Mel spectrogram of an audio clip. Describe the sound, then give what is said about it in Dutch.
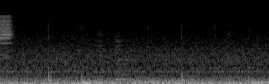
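A car engine's cooling fan runs loudly and steadily because the engine is getting too warm, a dense whooshing roar with a low rumble beneath and a few faint clicks, no voices. “En ik, ik hoor nu ook weer die uh, ventilator knallen. Dat het te warm wordt.”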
